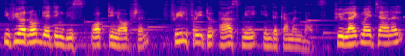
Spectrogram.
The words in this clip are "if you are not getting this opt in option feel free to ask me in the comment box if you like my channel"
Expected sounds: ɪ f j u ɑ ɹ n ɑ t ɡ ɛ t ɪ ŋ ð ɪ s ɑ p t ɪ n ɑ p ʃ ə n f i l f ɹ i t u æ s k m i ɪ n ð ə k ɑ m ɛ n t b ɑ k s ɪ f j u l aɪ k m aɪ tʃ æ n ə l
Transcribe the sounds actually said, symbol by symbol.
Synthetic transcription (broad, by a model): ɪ f j u ɑ ɹ n ɑ t ɡ ɛ t ɪ ŋ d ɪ s ɑ p t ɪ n ɑ p ʃ ə n f i l f ɹ i t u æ s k m i ɪ n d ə k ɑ m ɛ n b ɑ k s ɪ f j u l aɪ k m aɪ tʃ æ n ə l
